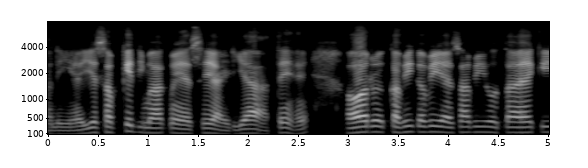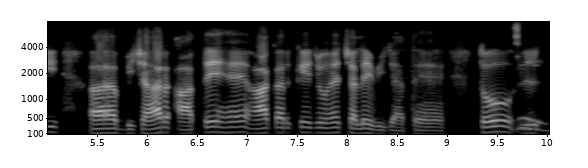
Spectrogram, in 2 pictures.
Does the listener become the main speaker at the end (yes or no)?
no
